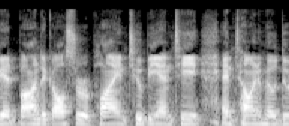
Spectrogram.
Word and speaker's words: BnT: They will be playing though without their best iconic player, the notorious BnT, or Bennett as I used to, you know, mispronounce, but BnT will not be there.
